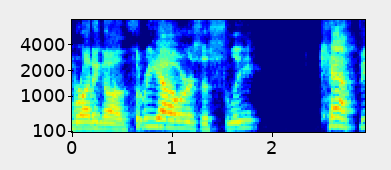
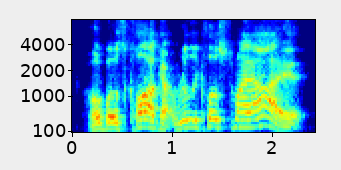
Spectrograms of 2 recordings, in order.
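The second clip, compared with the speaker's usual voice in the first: normal talking voice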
